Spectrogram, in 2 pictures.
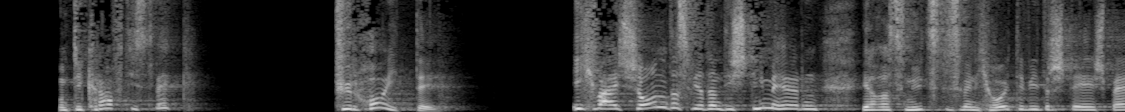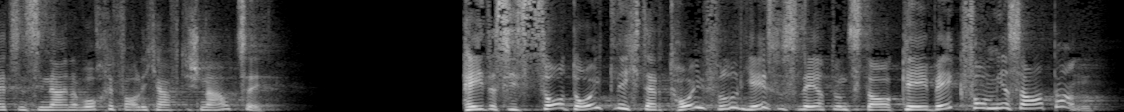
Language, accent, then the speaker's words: German; Switzerland; Wir sind Schweizer, wir gehen Kompromisse ein.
